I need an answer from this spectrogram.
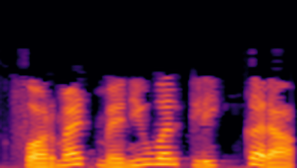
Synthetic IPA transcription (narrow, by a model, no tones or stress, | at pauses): fɔɾmæʈmenjuʋəɾklikːəɾa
